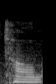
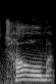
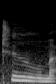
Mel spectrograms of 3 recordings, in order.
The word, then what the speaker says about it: tome: It's tome, not tomb. Y'all learn how to pronounce the English language. It is tome, not tomb. It's not a tomb of town portal. Like a place where you buried town portal. Tomb is a place you bury things.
